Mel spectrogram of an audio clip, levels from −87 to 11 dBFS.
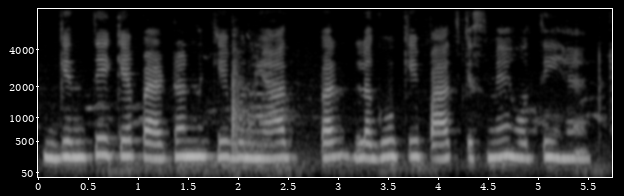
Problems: none marked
